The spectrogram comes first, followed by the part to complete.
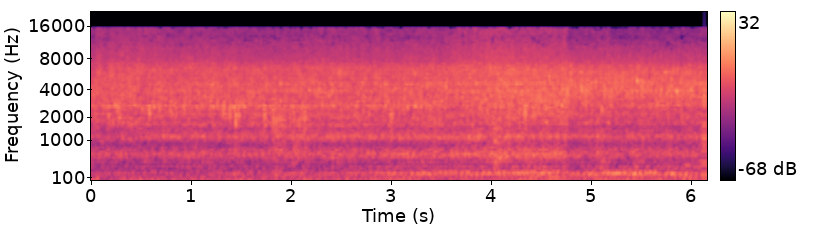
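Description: Finely grated onion sizzling steadily in hot oil.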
